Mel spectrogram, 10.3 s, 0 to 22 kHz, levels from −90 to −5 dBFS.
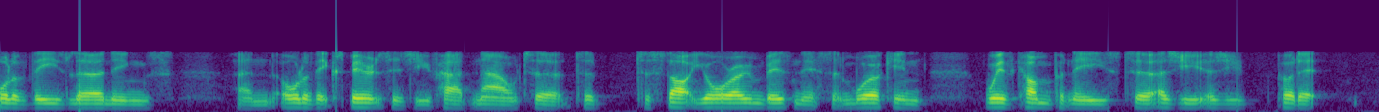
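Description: Clock drift buffer slips, likely from two devices' mismatched clocks, drop or repeat a block every 0.97 s from 0.59 to 10.24 s, clicking regularly.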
